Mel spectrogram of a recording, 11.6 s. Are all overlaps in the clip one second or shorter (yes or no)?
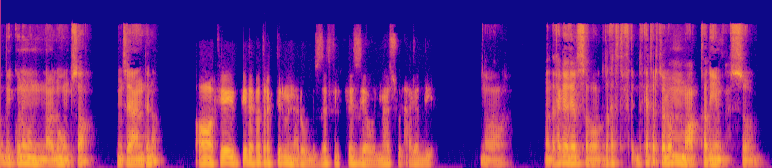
yes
